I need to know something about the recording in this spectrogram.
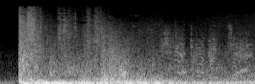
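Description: A loud explosion booms at the start.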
